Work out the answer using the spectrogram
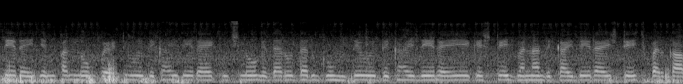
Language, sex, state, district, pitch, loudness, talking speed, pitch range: Hindi, female, Bihar, Gopalganj, 200 Hz, -22 LUFS, 270 wpm, 195-205 Hz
